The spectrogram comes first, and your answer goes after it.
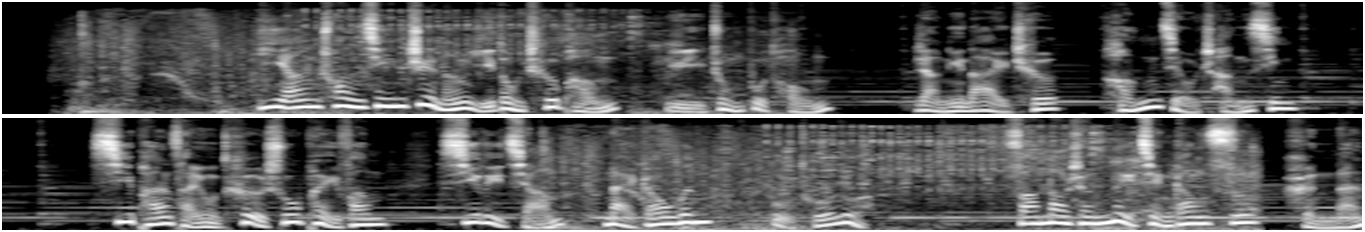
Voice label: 男 专题 随性科技; 科技车篷

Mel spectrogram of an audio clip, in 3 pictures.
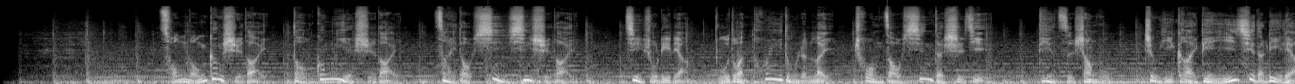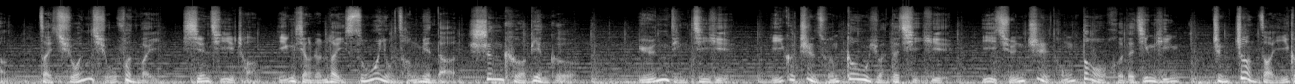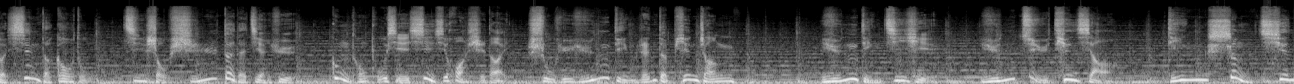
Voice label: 男 专题 宣传片; 云鼎集团宣传片

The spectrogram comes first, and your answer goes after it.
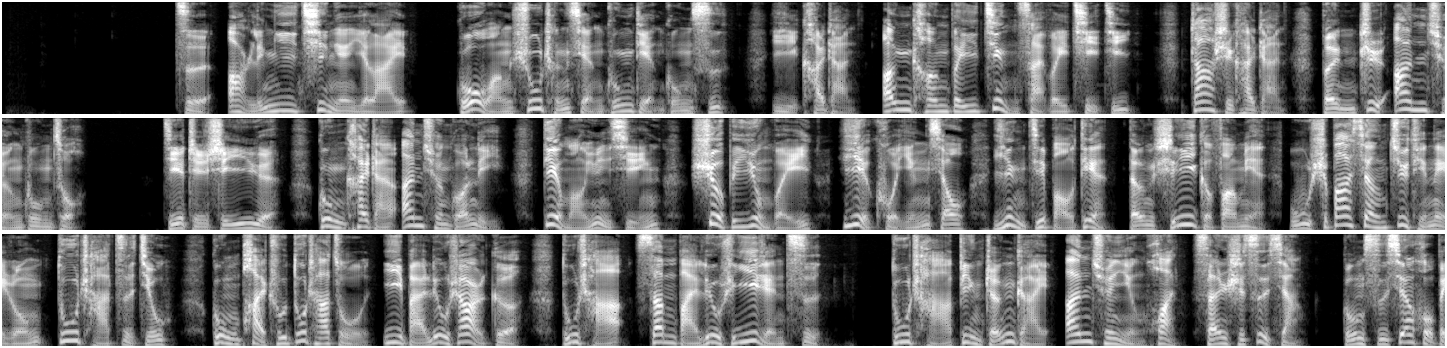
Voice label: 男 专题; 安康杯专题

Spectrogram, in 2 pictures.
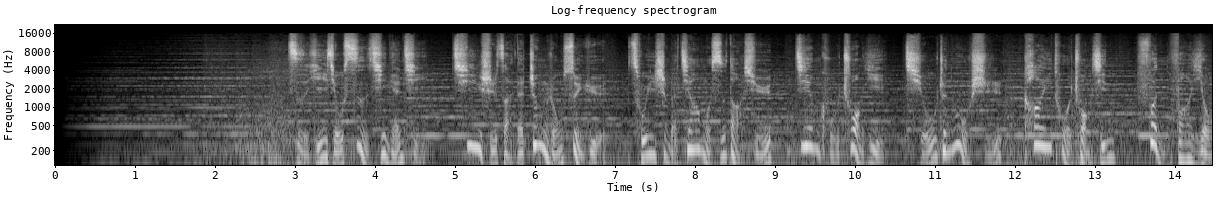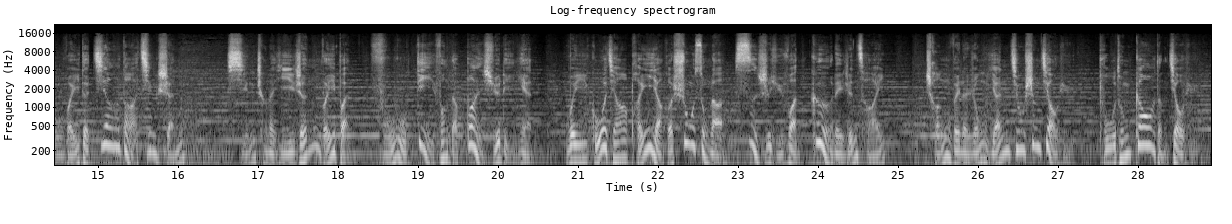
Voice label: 男 专题 宣传片; 佳木斯大学; 佳木斯大学宣传片

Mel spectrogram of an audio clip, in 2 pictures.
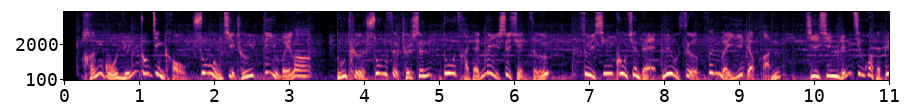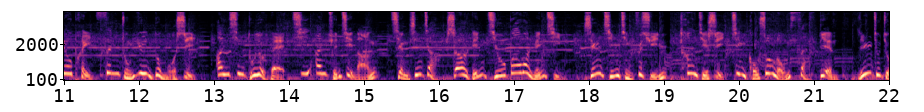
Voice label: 男 广告 汽车

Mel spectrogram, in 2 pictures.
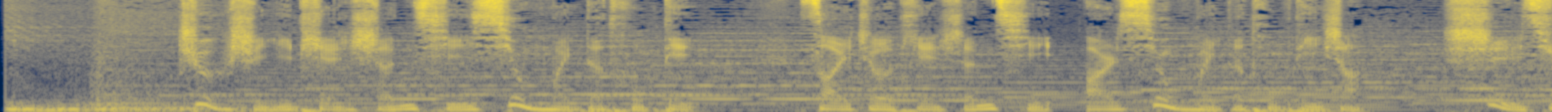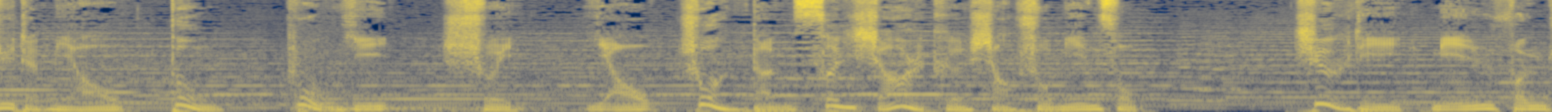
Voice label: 男 专题; 黔东南专题

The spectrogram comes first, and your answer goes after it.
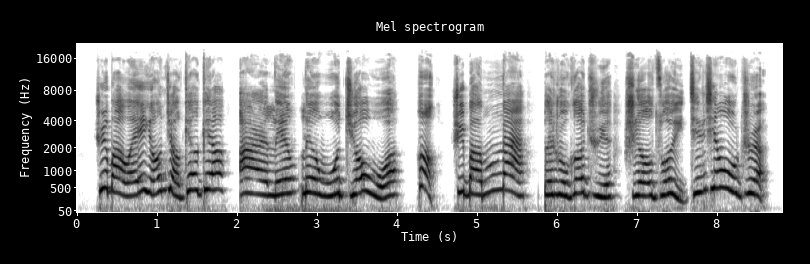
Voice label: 女 动漫 男童2到3岁

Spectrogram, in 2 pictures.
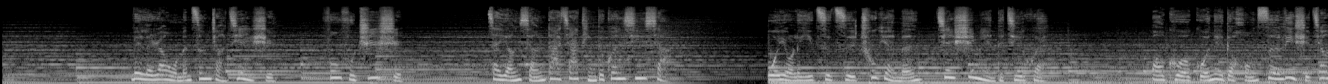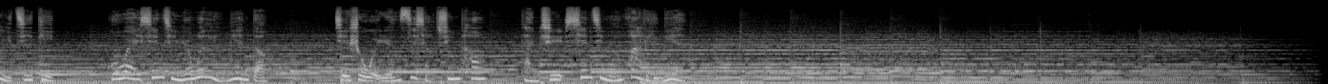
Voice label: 女 旁白 大家庭

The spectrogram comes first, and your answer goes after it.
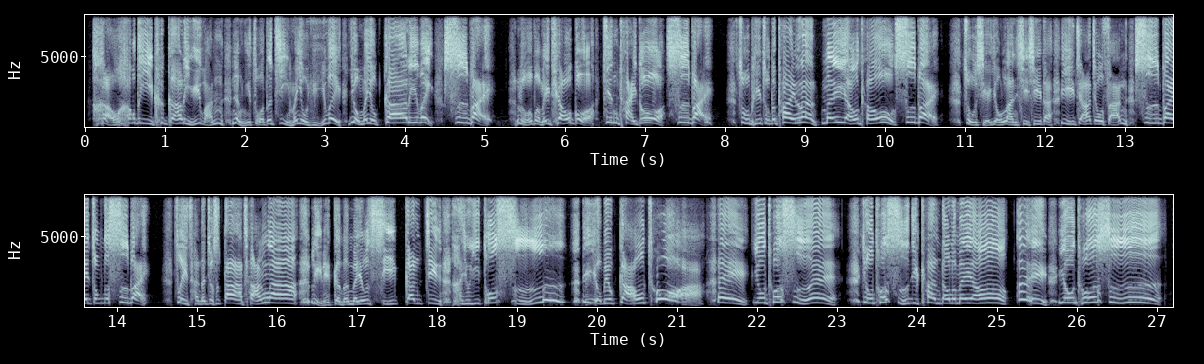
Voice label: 男 模仿

